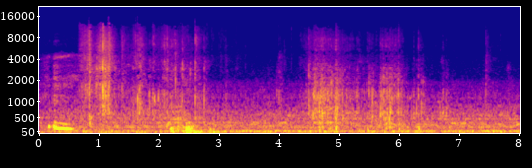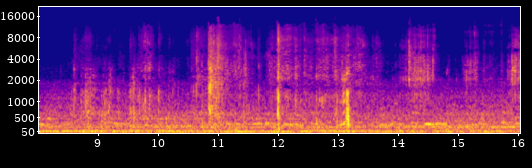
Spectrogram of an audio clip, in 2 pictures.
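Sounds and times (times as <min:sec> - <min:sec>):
mouth chewing crunchy food: 0:08.6 - 0:16.0.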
